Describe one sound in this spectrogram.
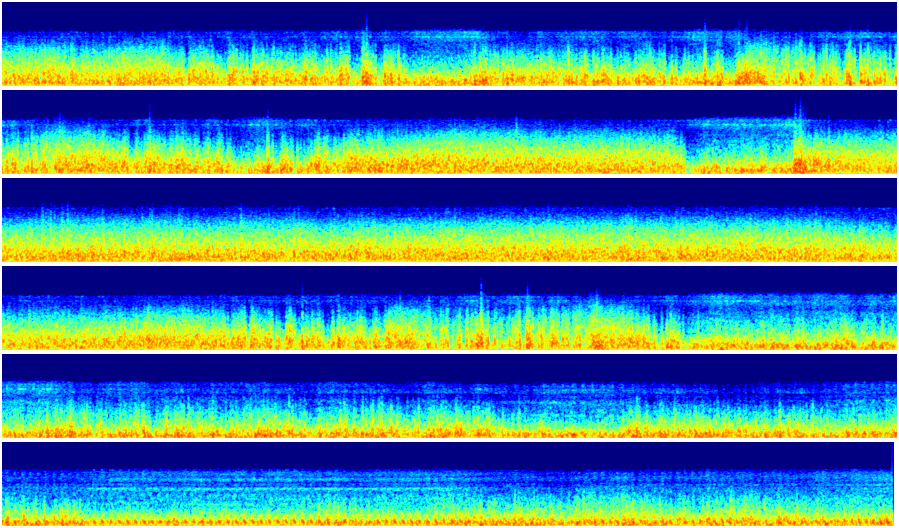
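Wind roars loudly past a moving motorcycle.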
